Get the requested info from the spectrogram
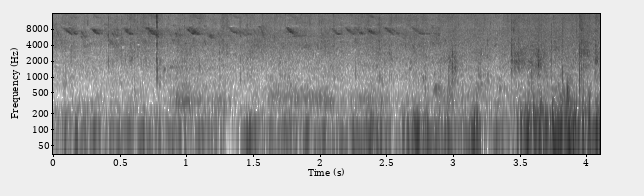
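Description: Footsteps on dry sandy soil with a low uneven rumble, under a run of faint, short, high-pitched chirps and one sharp click about a second in.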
